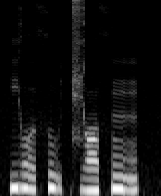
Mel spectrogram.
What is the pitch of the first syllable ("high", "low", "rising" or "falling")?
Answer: falling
